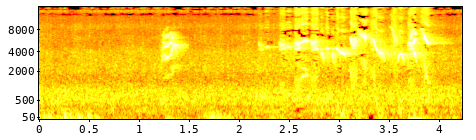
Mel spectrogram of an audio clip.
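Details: One high slurred note, a pause, then a bright, fast-warbled mateiro-style phrase from a double-collared seedeater; this song style is used for training because most coleiros get excited on hearing it.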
